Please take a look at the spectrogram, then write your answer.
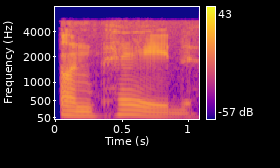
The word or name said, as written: unpaid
